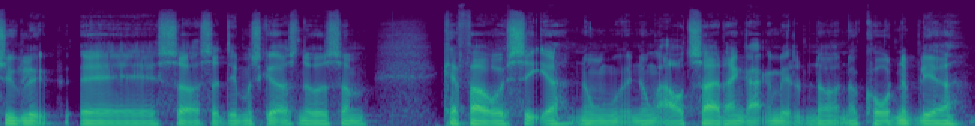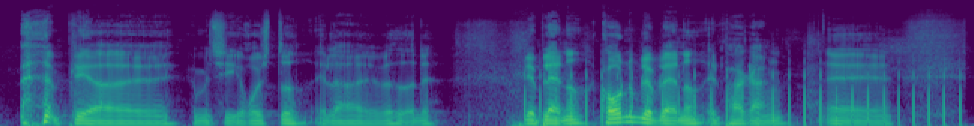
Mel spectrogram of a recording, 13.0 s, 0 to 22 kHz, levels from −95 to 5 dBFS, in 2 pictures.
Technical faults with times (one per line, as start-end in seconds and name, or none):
10.00-12.91 train of clicks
